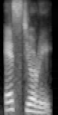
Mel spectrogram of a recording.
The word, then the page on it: estuary: Indian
